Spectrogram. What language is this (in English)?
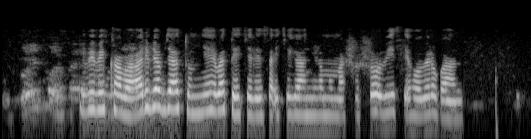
Kinyarwanda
